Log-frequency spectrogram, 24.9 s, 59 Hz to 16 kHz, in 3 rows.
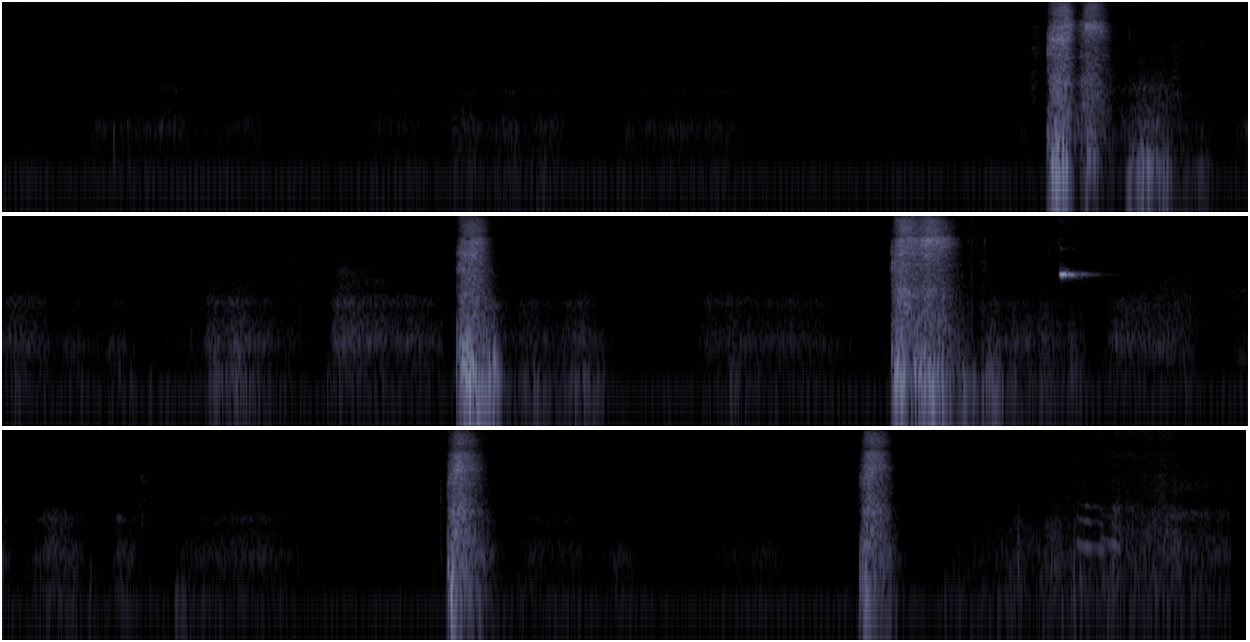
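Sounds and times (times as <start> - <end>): girl sneezing: 7.0 - 7.4, 11.4 - 11.7, 14.2 - 14.7, 19.6 - 19.9, 22.3 - 22.6
sniffs and breaths: 7.0 - 12.4, 13.0 - 18.6, 19.6 - 24.8.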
